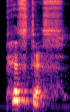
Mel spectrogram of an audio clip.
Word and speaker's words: pistis: that's used is called pistis I think that's how you say it p-i-s-t-i-s and I think it's 4102.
